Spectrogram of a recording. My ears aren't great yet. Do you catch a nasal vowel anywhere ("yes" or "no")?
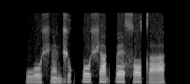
yes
